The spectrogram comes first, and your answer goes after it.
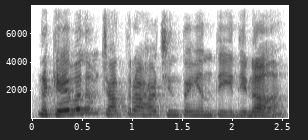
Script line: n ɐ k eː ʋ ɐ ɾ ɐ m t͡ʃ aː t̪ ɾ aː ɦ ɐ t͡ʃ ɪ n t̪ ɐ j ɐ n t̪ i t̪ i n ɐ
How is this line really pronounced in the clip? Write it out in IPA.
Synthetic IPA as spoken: n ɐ k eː ʋ ɐ l ɐ m t͡ʃ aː t̪ ɾ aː ɦ ɐ t͡ʃ i n t̪ ɐ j ɐ n t̪ i d̪ i n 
